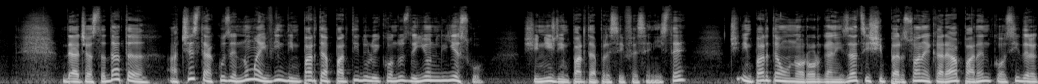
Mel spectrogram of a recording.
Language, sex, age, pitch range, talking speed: Romanian, male, 20-39, 115-165 Hz, 180 wpm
